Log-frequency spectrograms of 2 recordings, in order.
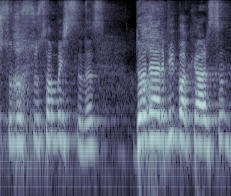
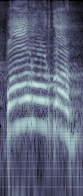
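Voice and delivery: higher, raised command; shouted order; 5 semitones higher than usual. Real, not acted. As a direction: order it from across the stage. Director orders actor to shout.

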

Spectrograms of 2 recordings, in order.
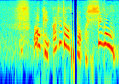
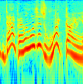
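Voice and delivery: usual speaking voice

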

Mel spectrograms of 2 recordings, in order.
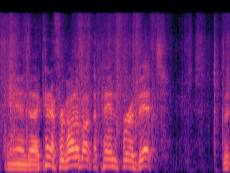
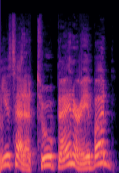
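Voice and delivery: put-on Prairie Canadian accent; 6 semitones higher, faster than usual. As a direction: play a prairie buddy, quick and high. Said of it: "If you're from Alberta, Saskatchewan".

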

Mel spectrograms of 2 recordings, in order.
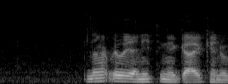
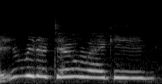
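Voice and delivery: dog voice. Real, not acted. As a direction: coo at the puppy up high. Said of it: "That's my dog voice".

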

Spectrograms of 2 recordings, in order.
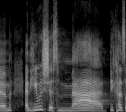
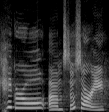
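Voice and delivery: high, slow sing-song sympathy; high sympathetic greeting; 10 semitones higher, slower than usual. Retold or imitated. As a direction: soothe her, pitched up. Friend sympathizing.

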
